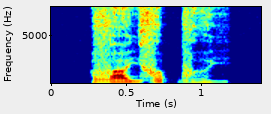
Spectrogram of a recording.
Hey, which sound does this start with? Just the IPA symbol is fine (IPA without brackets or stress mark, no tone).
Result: v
